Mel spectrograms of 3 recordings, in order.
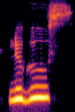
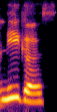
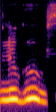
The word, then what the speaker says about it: Negus: saying oh it means new Goose it's not negus it's new goose n-e-g-u-s is pronounced new goose and um that was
